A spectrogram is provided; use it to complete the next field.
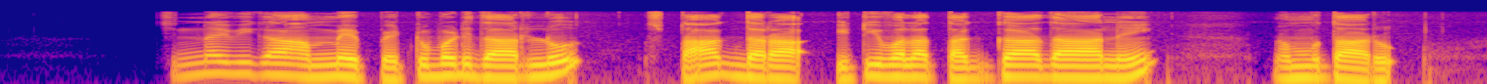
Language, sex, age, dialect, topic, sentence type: Telugu, male, 25-30, Southern, banking, statement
